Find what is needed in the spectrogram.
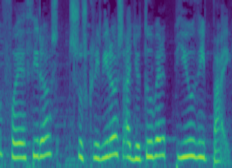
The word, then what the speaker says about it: PewDiePie: YouTube PewDiePie, ¿cómo se dice? – PewDiePie.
